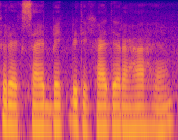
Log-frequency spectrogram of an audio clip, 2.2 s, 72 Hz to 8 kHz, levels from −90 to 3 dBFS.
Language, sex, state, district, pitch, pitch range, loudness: Hindi, male, Arunachal Pradesh, Papum Pare, 115 Hz, 110-115 Hz, -17 LUFS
